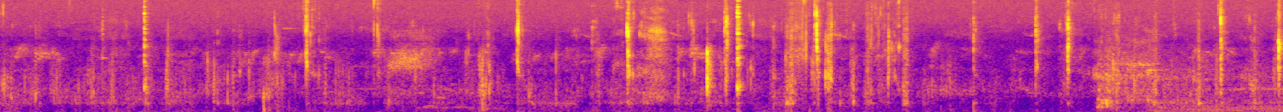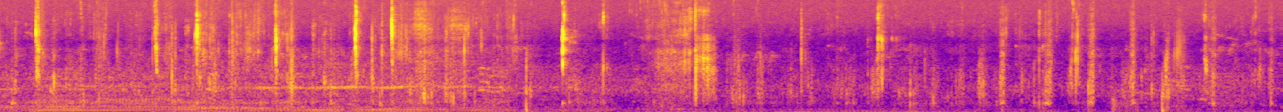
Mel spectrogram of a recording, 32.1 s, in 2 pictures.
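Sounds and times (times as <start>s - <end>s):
close-miked crunchy chewing: 0.0s - 32.0s
low steady rumble: 13.8s - 28.3s.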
